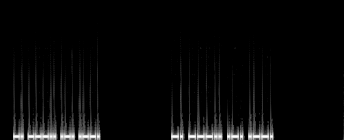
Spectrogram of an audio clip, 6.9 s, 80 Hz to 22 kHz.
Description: Morse code, heard as a keyed tone, about 32 wpm, 700 Hz. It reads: N8RP N8RP
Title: Speed Racing - USA 1x2 Call Signs 28wpm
